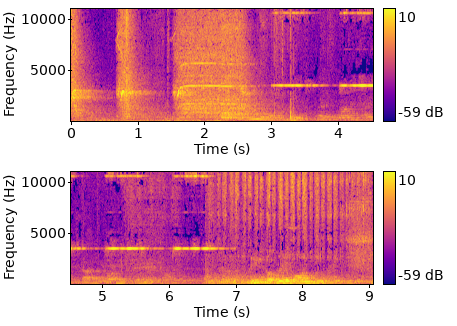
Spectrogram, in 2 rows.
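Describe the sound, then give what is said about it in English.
A power drill whirs in several bursts in a museum workshop where volunteers and experts restore more than 200 old bones of a skeleton, its high whine rising and cutting off over a busy, scratchy background with faint voices. “Is this what a museum normally sounds like? Drills, screws and wires are laid out on tables, along with plastic gloves, brushes, sponges and tape.”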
